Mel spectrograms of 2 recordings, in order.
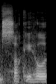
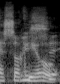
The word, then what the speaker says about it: Sauchiehall: Yeah, my family, my dad used to run on Sauchiehall Street. There used to be an old Bernie Inn. You actually said it right. Oh yeah, Sauchiehall.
